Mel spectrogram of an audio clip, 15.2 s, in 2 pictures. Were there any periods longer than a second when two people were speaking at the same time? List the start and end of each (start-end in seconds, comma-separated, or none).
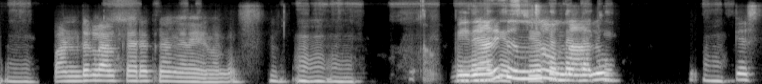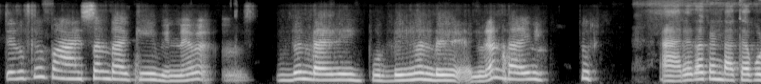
4.6-6.1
